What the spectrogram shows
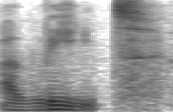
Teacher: family um it's actually spelled a l i i t so I say it Elite with the I being longer because it's doubled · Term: vowel length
